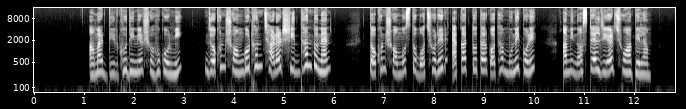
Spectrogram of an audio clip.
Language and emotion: Bengali, sad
